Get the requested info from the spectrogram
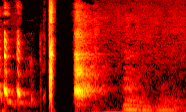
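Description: A corgi barking once, about a second in, after a sharp click, with a lower drawn-out sound following it.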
